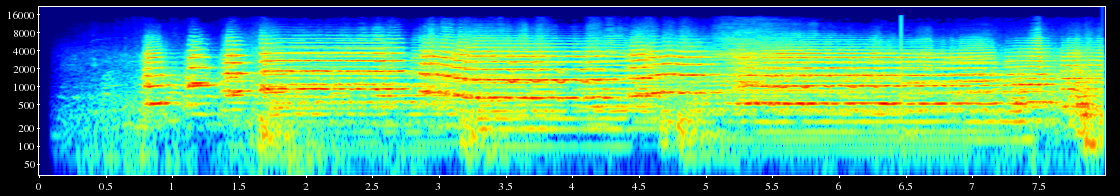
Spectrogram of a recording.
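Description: Brass marching band playing a processional march: the music fades in, opens with a few sharp accented chords, then moves into long, held brass chords.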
